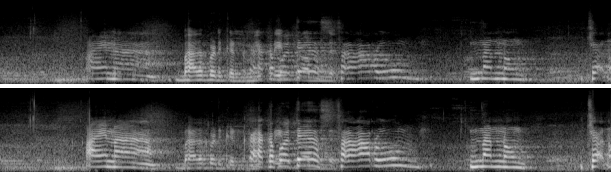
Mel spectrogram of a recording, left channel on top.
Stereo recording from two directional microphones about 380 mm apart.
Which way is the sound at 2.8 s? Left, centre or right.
Right.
